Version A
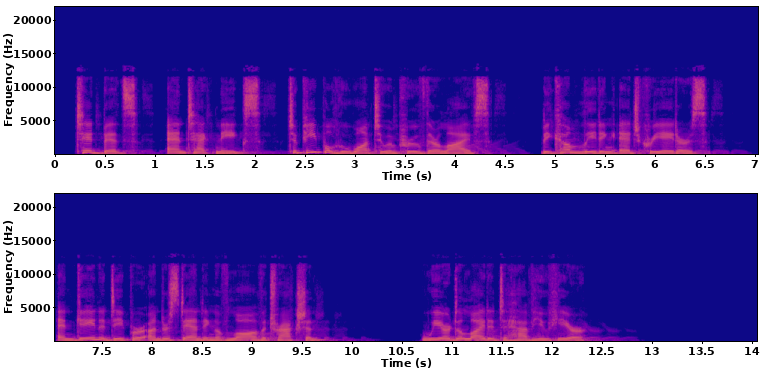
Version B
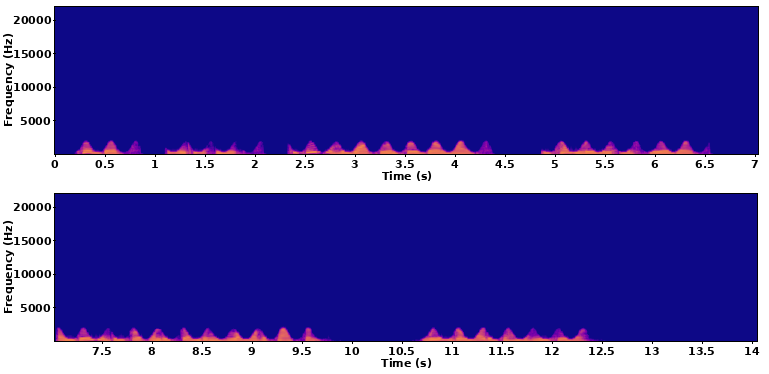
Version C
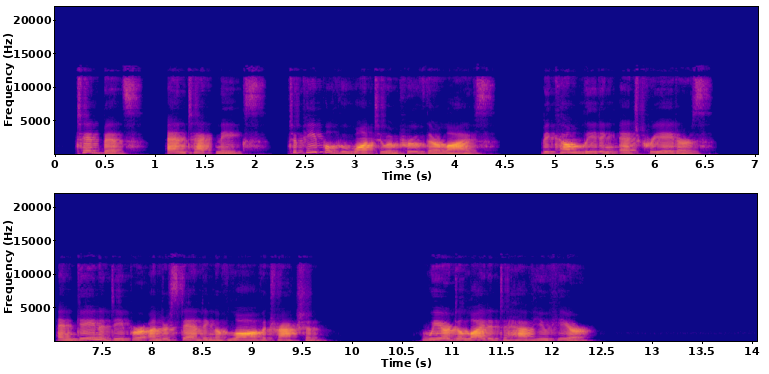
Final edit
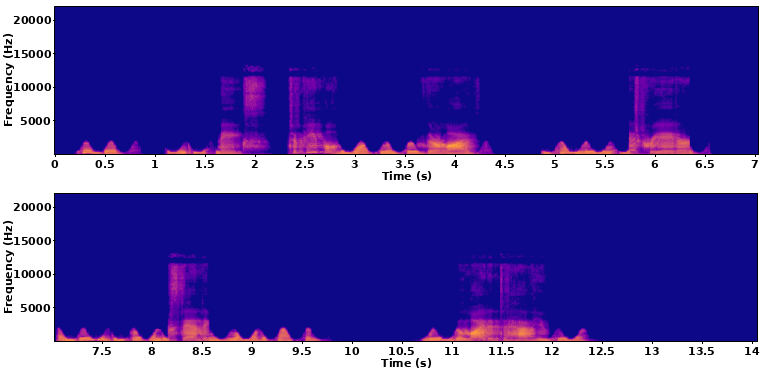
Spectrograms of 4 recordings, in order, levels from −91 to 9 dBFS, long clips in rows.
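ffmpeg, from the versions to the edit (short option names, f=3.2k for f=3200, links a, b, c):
-filter_complex "[2:a]asplit=5[a][b][c][d][e];[1:a]asplit=6[f][g][h][i][j][k];[f]atrim=end=1.66[l];[a]atrim=start=1.62:end=2.83[m];[g]atrim=start=2.79:end=3.85[n];[b]atrim=start=3.61:end=4.25[o];[h]atrim=start=4.01:end=5.742[p];[c]atrim=start=5.738:end=6.342[q];[i]atrim=start=6.338:end=8.162[r];[d]atrim=start=8.158:end=8.562[s];[j]atrim=start=8.558:end=11.2[t];[e]atrim=start=11.04:end=11.97[u];[k]atrim=start=11.81[v];[l][m]acrossfade=d=0.04:c1=tri:c2=tri[w];[w][n]acrossfade=d=0.04:c1=tri:c2=tri[x];[x][o]acrossfade=d=0.24:c1=tri:c2=tri[y];[y][p]acrossfade=d=0.24:c1=tri:c2=tri[z];[z][q]acrossfade=d=0.004:c1=hsin:c2=hsin[aa];[aa][r]acrossfade=d=0.004:c1=hsin:c2=hsin[ab];[ab][s]acrossfade=d=0.004:c1=hsin:c2=hsin[ac];[ac][t]acrossfade=d=0.004:c1=hsin:c2=hsin[ad];[ad][u]acrossfade=d=0.16:c1=tri:c2=tri[ae];[ae][v]acrossfade=d=0.16:c1=tri:c2=tri"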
